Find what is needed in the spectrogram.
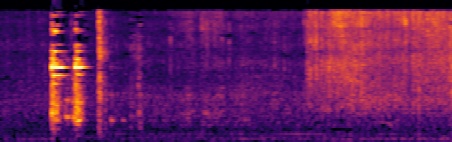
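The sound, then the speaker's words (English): Dishes and cutlery clink as food is dished out in a garden: a brief cluster of sharp clinks early on, then a few quieter knocks over a steady low background. “We can now, the food is ready, so we can dish it out now. And you'll have a view of what it actually looks like. Can you pass me the dish?”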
